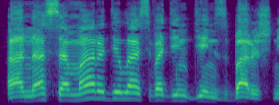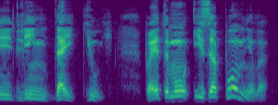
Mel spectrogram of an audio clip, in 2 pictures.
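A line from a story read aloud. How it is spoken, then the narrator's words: Loud, smiling. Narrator (Russian): Бао-Юй улыбнулся и громко произнес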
